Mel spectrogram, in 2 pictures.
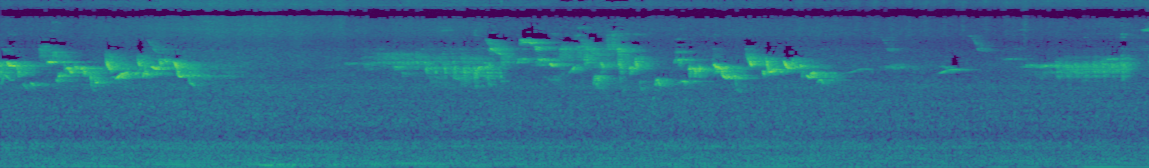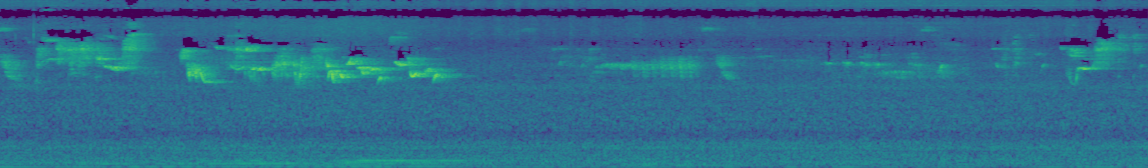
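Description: Small birds chirping and twittering in repeated bouts of rapid short notes, with pauses of a few seconds between bouts, over a steady low background hum.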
